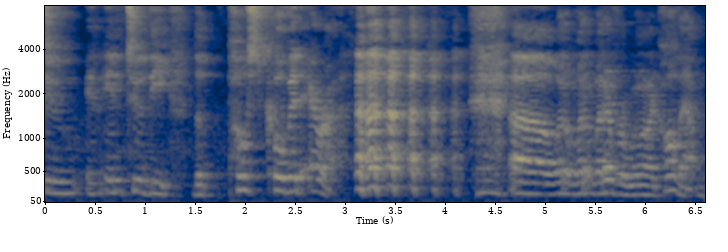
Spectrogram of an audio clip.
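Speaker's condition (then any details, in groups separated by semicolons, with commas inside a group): No condition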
